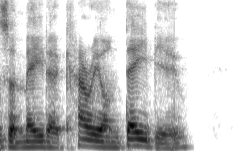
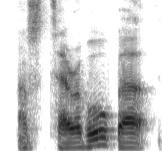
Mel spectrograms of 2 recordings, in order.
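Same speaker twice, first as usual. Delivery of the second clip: normal talking voice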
